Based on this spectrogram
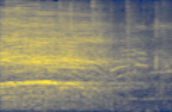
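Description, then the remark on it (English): A large audience shouts and cheers together, a dense roar of many voices that is loud at first and then gradually fades away. “And everyone shouted. Everyone shouted.”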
